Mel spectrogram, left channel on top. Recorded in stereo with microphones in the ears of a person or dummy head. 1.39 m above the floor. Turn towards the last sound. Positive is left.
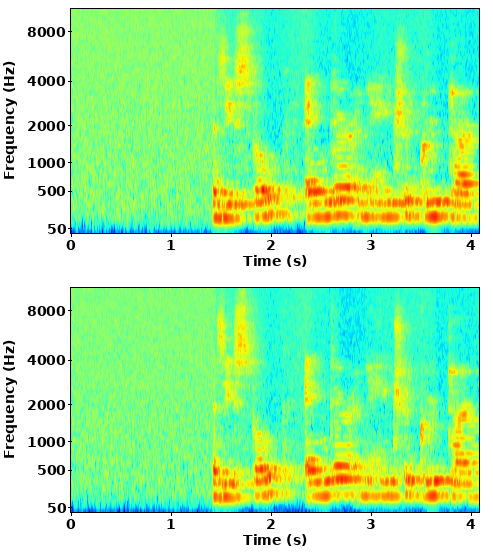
turn(degrees=-50)  # may be behind; listen again after turning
